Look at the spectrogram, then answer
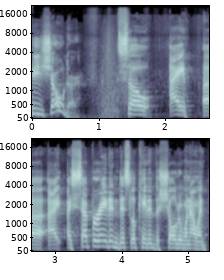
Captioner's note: stutters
